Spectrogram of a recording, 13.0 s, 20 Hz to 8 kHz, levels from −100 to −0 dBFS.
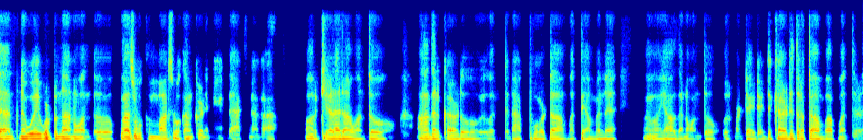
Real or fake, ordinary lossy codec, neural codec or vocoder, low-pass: fake; none; codec, 16 kHz, 1.1 kbps, Voila-Tokenizer; 7.2 kHz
